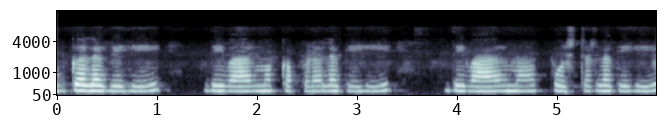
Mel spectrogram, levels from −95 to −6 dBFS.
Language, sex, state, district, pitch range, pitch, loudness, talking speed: Chhattisgarhi, female, Chhattisgarh, Raigarh, 220-235 Hz, 225 Hz, -19 LUFS, 130 wpm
